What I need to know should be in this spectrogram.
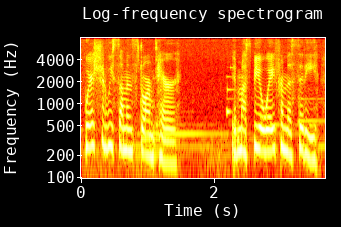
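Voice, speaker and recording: A woman's voice: on the high side, animated, a little fast, darkish tone, natural voice. A woman voicing a composed, serious young female leader in a video game. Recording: music behind the voice.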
